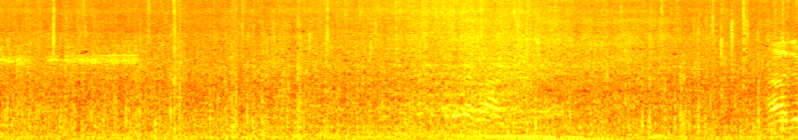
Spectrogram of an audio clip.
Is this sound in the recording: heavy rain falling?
yes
